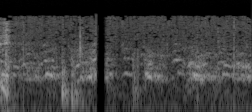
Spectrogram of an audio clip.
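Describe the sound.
A dog gives a few short, sharp barks mixed with whimpering yips, in quick uneven bursts split by a brief silent break.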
